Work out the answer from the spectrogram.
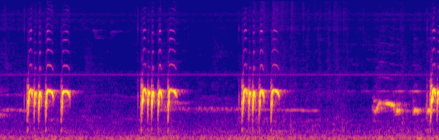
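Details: Morning song of a local zebra dove, busy and vocal: three clipped, rolling phrases of fast bubbling coos spaced about a second and a half apart, with softer lower murmurs between and after.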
